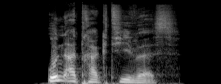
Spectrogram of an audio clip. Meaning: strong/mixed nominative/accusative neuter singular of unattraktiv
- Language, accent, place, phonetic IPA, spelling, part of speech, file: German, Germany, Berlin, [ˈʊnʔatʁakˌtiːvəs], unattraktives, adjective, De-unattraktives.ogg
